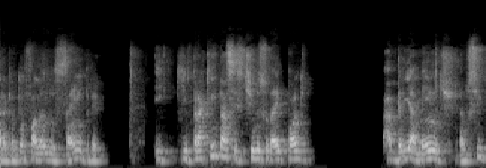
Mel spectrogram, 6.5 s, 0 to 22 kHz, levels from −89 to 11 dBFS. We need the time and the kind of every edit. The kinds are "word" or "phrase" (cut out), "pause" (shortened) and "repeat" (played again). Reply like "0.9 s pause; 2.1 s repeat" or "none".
1.9 s word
